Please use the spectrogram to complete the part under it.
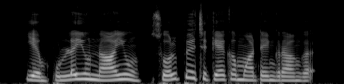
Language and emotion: Tamil, sad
